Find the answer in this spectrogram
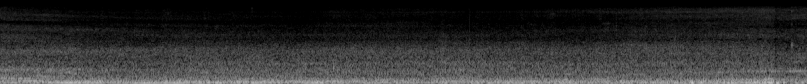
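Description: Road traffic: steady noise of vehicles running, with the low hum of engines.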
